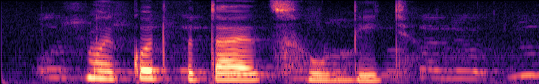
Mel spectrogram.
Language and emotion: Russian, neutral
